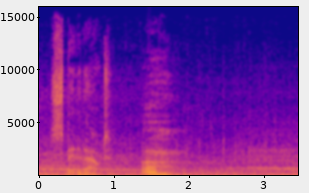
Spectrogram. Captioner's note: sigh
